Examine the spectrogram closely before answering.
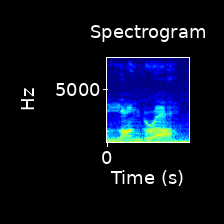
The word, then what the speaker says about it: Langres: it should be runny ours is it's called langra and that's l-a-n-g-r-e-s and it's a cow's milk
